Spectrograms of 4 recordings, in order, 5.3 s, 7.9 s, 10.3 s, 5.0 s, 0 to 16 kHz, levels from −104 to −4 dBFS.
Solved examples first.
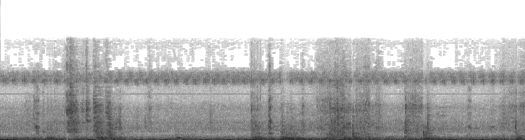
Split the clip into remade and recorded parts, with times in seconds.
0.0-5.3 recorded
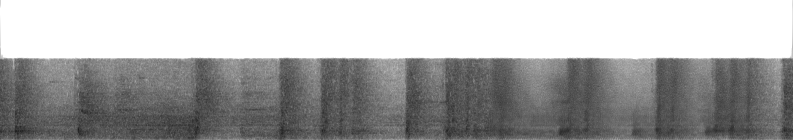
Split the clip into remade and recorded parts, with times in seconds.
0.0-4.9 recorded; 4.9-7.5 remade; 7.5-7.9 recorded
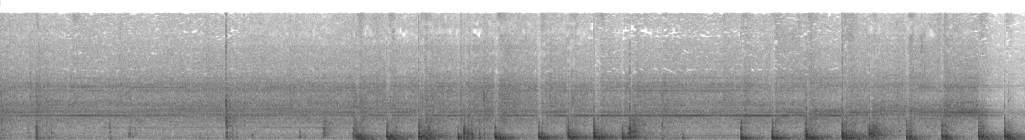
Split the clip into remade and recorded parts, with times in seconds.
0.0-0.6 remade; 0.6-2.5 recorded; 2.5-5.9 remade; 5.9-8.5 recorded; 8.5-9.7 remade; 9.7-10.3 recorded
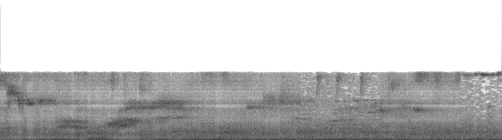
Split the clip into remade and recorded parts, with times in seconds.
0.0-3.0 remade; 3.0-3.8 recorded; 3.8-4.6 remade; 4.6-5.0 recorded

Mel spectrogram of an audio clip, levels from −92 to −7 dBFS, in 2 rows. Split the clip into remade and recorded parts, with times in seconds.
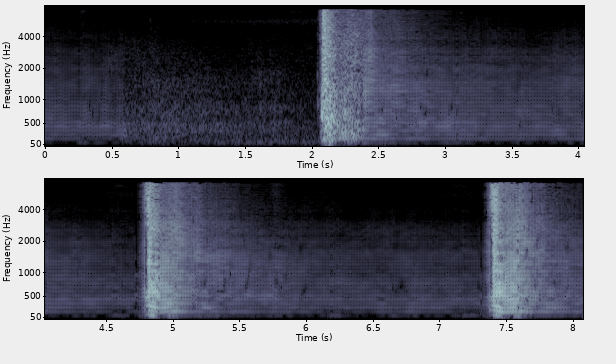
0.0-0.6 remade; 0.6-2.4 recorded; 2.4-8.1 remade

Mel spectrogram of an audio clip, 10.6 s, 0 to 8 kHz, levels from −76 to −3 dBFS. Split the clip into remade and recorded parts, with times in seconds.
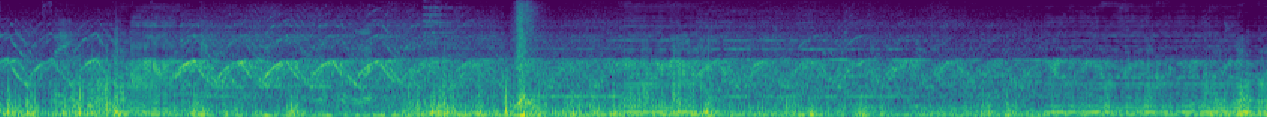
0.0-1.0 recorded; 1.0-1.5 remade; 1.5-5.2 recorded; 5.2-5.8 remade; 5.8-8.7 recorded; 8.7-10.6 remade

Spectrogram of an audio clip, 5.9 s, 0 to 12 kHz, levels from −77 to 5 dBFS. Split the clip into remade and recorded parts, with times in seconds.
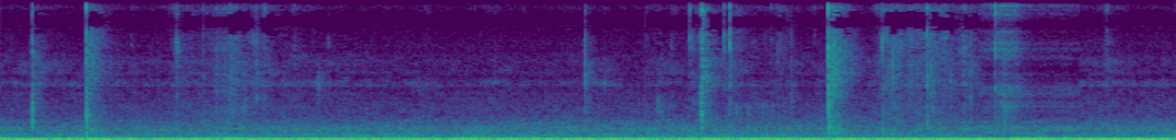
0.0-4.9 recorded; 4.9-5.4 remade; 5.4-5.9 recorded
